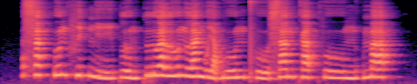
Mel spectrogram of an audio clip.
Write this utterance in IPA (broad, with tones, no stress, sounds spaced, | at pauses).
s a˥˩ t̚ ʔ u˥˩ n f i˦˥ t̚ ŋ iː˩˦ p l u˨˩ n p r u˥˩ a̯ l u˥˩ n l a˥˩ ŋ w i˩˦ a̯ b uː˦˥ n pʰ uː˨˩ s a˥˩ n k a˥˩ t̚ f uː˧ ŋ | m a˦˥ k̚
